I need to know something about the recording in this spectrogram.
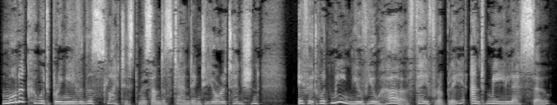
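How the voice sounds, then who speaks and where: A woman's voice: medium pitch, lively intonation, moderate pace, warm tone, slightly rough, no echo, clean studio sound, pitched above the performer's own voice. Narrator doing a sweetly sly young lady. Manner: sweet, mock-innocent. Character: sly, sweet-talking young society woman.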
